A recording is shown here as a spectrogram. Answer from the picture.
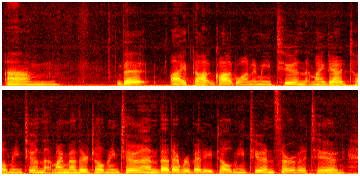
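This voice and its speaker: Amid audible room echo, a woman with an American accent talks at a very fast pace, her medium-pitched voice flat and monotone. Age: 60s. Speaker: author and former polygamist group member. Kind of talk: interview testimony. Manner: halting.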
